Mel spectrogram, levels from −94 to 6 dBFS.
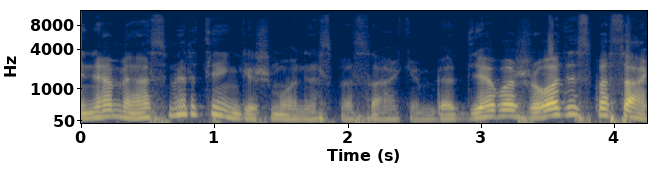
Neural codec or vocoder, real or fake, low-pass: vocoder, 24 kHz, 100 mel bands, Vocos; fake; 10.8 kHz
